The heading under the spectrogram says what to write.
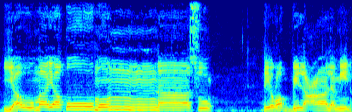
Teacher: کے ساتھ ملائیں گے تو لام کے اوپر صفت توسط ہوگی، عین کو لمبا کریں گے، کھڑی زبر ہے، میم کو لمبا کریں گے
